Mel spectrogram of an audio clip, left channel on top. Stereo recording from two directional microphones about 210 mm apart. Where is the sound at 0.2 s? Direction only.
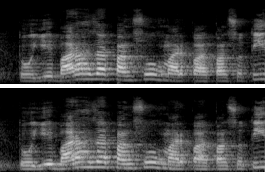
45° left (ahead or behind).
